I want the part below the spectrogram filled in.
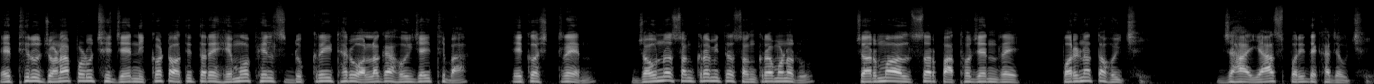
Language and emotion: Odia, neutral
